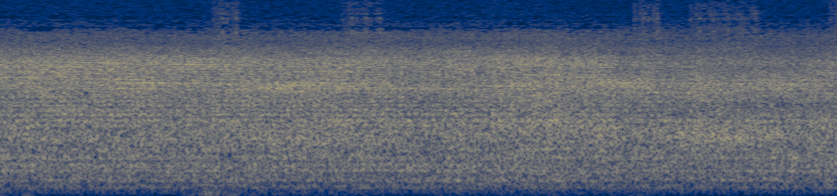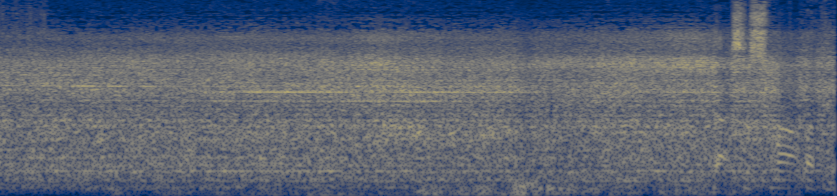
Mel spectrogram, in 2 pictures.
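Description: Loud, steady roar of a large-engined airliner at Geneva Airport, a broad continuous rumble filling the scene with a slight swell near the end; a voice talks over it at times.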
